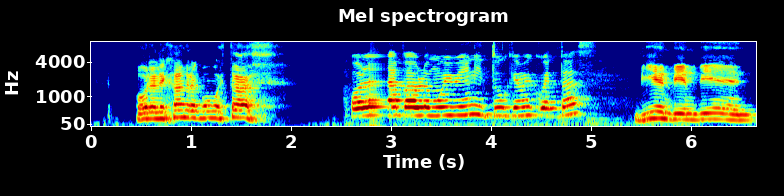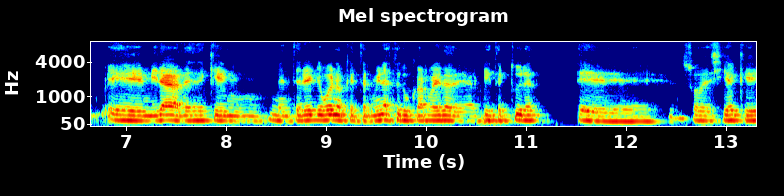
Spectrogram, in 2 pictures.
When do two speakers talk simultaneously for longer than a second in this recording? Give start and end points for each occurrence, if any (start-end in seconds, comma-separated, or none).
none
